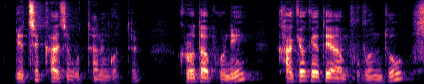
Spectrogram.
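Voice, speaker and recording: A man talks with lively intonation. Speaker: head of online farm-to-consumer platform; guest. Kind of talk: panel discussion. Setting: studio. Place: studio. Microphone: lapel.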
